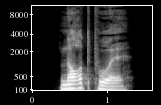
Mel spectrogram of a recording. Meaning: North Pole; north pole
- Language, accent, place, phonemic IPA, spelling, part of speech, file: German, Germany, Berlin, /ˈnɔʁtˌpoːl/, Nordpol, noun, De-Nordpol.ogg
